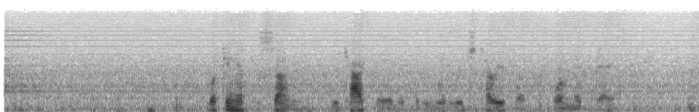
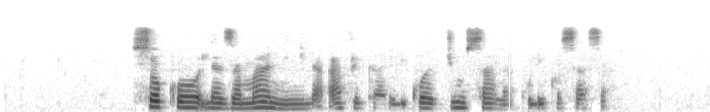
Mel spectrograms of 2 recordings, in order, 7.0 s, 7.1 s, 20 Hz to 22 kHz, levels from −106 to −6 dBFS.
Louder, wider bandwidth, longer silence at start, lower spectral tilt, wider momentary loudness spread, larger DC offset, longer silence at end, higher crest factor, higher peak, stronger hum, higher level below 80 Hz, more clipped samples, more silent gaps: first, -38 LUFS vs -44 LUFS; first, 15 kHz vs 8 kHz; second, 0.05 s vs 1.35 s; first, -7.5 dB/octave vs -5.5 dB/octave; first, 20 LU vs 16 LU; neither; second, 0 s vs 1.05 s; about the same, 26 dB vs 22 dB; first, -12 dBFS vs -24 dBFS; neither; first, -58 dBFS vs -88 dBFS; neither; neither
